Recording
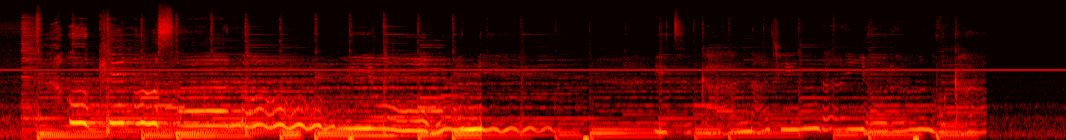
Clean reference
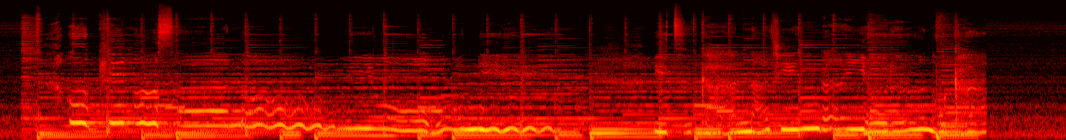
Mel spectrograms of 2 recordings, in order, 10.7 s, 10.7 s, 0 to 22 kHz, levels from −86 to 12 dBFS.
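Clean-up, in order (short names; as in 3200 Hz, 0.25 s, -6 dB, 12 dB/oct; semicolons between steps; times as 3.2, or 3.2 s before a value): notch 2800 Hz, Q 30; 3.47–3.59 HPF 140 Hz 24 dB/oct; 4.81 gain correction +10 dB; 5.82–5.94 HPF 140 Hz 24 dB/oct; 9.12–9.24 HPF 140 Hz 24 dB/oct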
